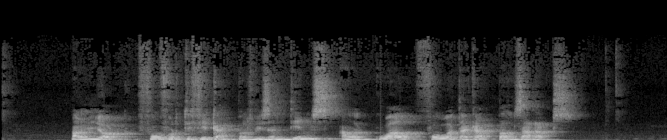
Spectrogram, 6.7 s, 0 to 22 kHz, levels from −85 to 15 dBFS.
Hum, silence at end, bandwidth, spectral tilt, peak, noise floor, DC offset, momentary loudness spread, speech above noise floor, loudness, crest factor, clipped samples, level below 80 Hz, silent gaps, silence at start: none; 0.95 s; 15.5 kHz; -6.5 dB/octave; 0 dBFS; -54 dBFS; under 0.1%; 7 LU; 41 dB; -13 LUFS; 12 dB; under 0.1%; -46 dBFS; none; 0.75 s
